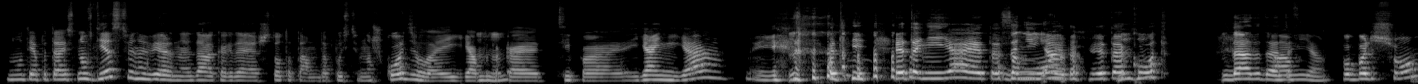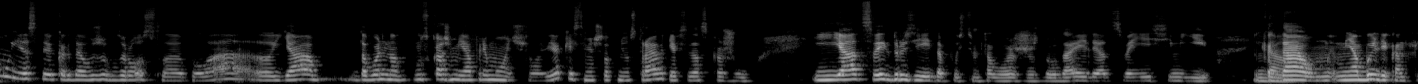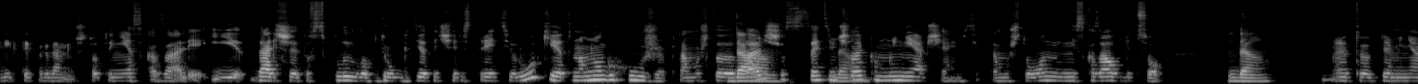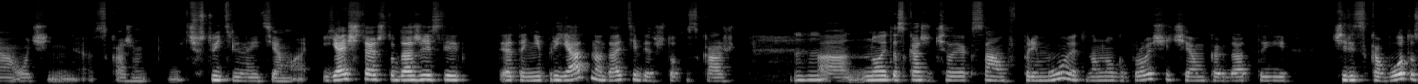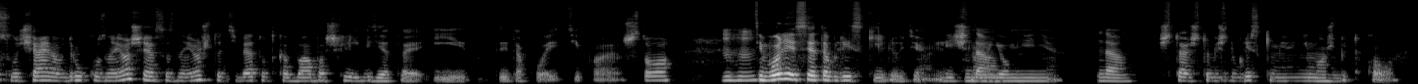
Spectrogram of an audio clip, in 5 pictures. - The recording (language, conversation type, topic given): Russian, unstructured, Можно ли оправдать ложь во благо?
- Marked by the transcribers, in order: tapping; other background noise; laugh; laughing while speaking: "и вот"; chuckle; static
